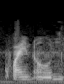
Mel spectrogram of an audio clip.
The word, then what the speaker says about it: quinones: The quinones.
